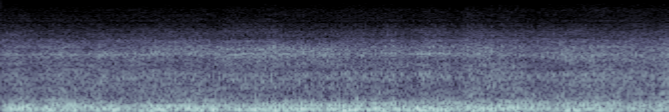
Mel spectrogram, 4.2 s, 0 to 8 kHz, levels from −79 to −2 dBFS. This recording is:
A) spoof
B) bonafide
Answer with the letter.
A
